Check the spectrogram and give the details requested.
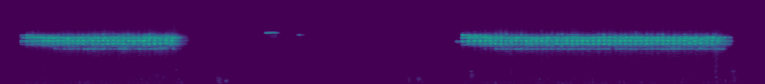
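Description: Pacific Wren: two long, high, fast tumbling runs of tinkling notes, one about two seconds and one about four, with a few faint clicks between.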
